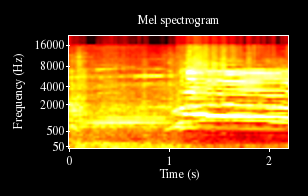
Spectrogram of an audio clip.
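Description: Loud low rumble from a Millennium Falcon motion-simulator ride's soundtrack during a hyperspace jump. About a second in, a long high wailing tone rises sharply and then slowly falls.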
